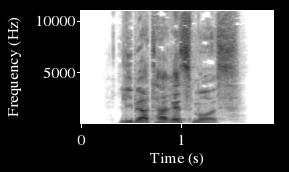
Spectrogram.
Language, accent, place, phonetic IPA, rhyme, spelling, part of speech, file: German, Germany, Berlin, [libɛʁtaˈʁɪsmʊs], -ɪsmʊs, Libertarismus, noun, De-Libertarismus.ogg
- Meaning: libertarianism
